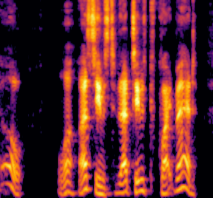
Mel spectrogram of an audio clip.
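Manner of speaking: put-on smug indifference. Recapping a story where bullies try to scare him, imitating his mock-smug unfazed reply. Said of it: "he has this dickish smug aura to him".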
